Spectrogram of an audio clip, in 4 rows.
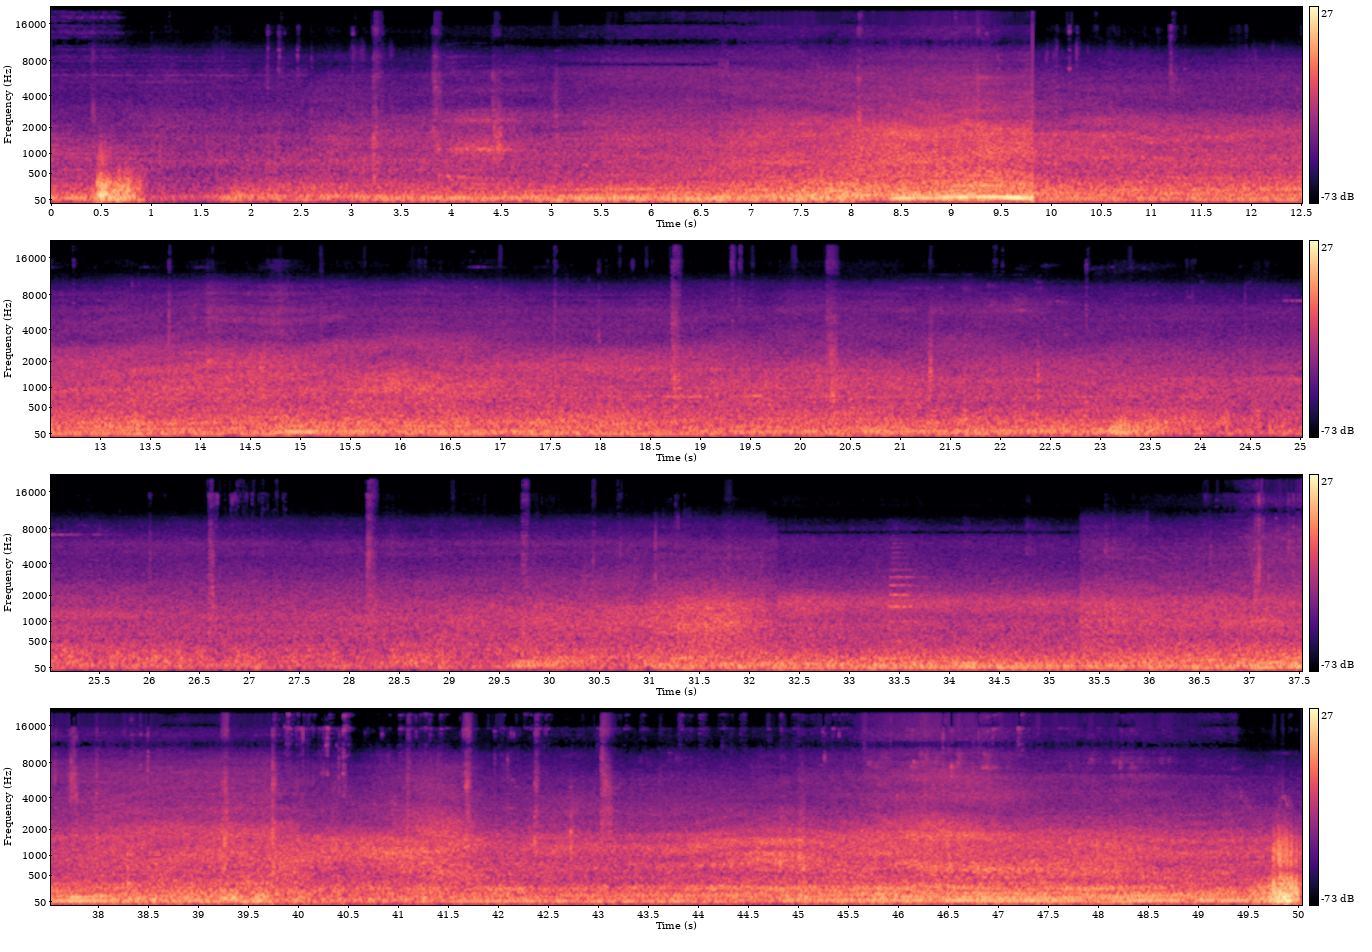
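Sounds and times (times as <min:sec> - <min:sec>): cars driving past: 0:02.6 - 0:23.9, 0:35.3 - 0:50.0.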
